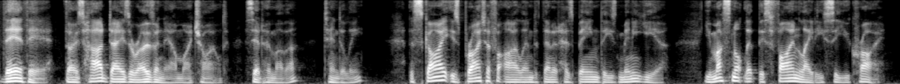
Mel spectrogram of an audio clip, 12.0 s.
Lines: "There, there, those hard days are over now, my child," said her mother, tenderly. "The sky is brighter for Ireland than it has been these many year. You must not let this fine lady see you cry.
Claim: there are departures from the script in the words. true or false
false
